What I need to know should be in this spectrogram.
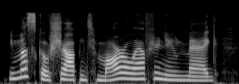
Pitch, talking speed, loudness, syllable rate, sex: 230 Hz, 175 wpm, -18 LUFS, 6.0 syllables/s, female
